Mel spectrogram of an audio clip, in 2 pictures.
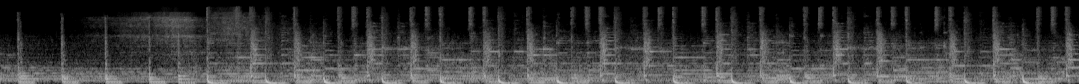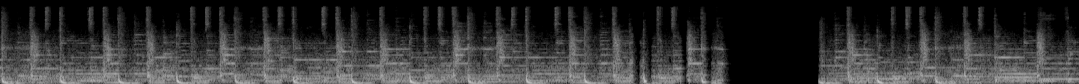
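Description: Repeated packet loss (robotic sound) runs from 17.11 to 17.93 s. Five short holes, the longest 69 ms, are each papered over by stretching the preceding sound, so nearly a third of this span is synthetic fill, giving a choppy texture with pieces missing.

A long network dropout follows from 18.02 to 19.00 s. The last sound is briefly extended as a fading buzz or hiss, then about 0.84 s of silence remains. Roughly 0.96 s of audio is simply gone, most likely because nothing arrived over the network for that stretch.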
